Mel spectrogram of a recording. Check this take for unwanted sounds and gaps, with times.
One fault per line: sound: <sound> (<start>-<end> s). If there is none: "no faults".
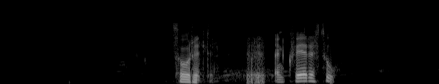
sound: laugh (2.5-2.7 s)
